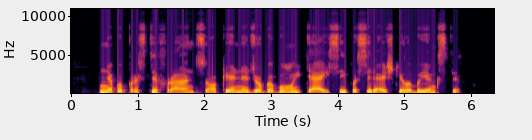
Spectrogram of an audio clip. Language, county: Lithuanian, Alytus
